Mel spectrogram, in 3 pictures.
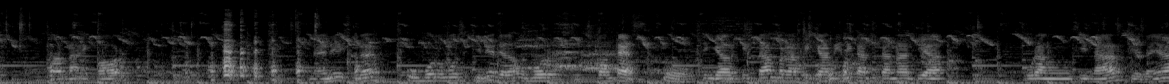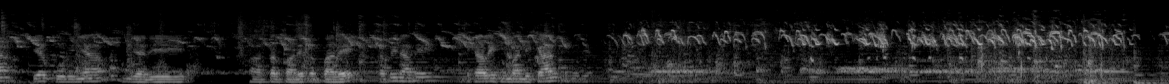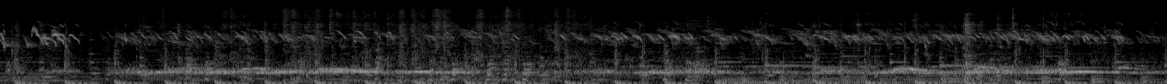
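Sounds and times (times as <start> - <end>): background music with beat: 0.0 - 13.0, 17.7 - 35.0
chicks peeping: 0.0 - 35.0.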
